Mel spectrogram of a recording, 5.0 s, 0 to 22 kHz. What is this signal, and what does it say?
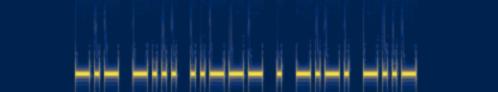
Morse code, heard as a keyed tone, about 25 wpm, 700 Hz. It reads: KB2ECX
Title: USA Call Signs Repeated 3x 25wpm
